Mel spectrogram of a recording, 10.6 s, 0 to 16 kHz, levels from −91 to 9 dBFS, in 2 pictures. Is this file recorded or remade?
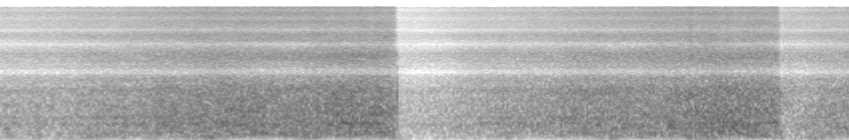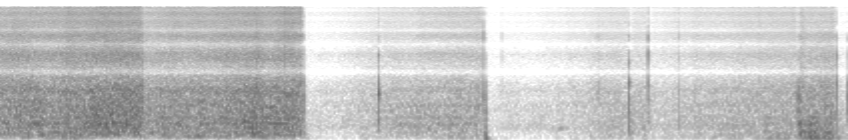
remade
